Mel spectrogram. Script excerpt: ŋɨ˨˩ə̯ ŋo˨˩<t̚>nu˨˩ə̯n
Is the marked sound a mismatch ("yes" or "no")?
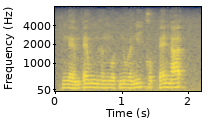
no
